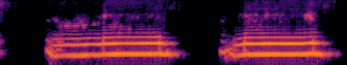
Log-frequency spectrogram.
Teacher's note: ब, ब स्माइल वाले अंदाज में लेकर जाएंगे। ब, मीम होंठों के अंदरूनी खुश्क हिस्सों को आपस में मिलाकर अलग करने से मीम, मीम अदा होगा।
